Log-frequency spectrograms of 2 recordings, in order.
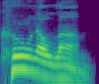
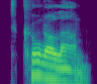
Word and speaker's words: Tikkun olam: And so this Hebrew phrase, and I'll let you pronounce it, it is Tikkun olam. Tikkun olam.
